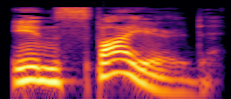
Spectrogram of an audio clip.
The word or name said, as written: inspired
